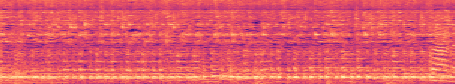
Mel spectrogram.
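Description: Clusters of small jingle bells (xóc nhạc) used in Then ritual, shaken by hand in a continuous fast jingling rattle, with a steady tone beneath. A voice starts singing near the end.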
